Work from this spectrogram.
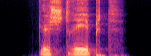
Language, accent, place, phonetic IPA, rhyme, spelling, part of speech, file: German, Germany, Berlin, [ɡəˈʃtʁeːpt], -eːpt, gestrebt, verb, De-gestrebt.ogg
- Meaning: past participle of streben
